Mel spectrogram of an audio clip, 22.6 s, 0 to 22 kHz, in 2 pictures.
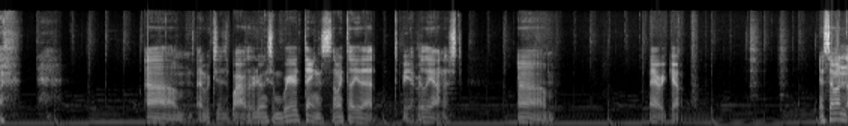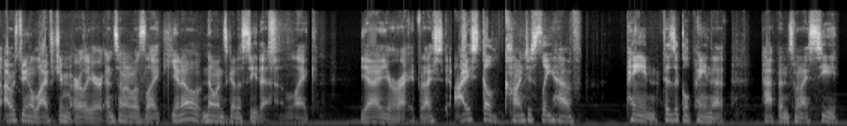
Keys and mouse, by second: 2.0 middle click, 3.4 click, 3.8 middle click, 4.2 g, 5.2 Escape, 6.6 g, 8.3 click, 8.8 middle click, 9.2 Tab, 9.6 middle click, 10.1 shift+middle drag, 10.5-10.9 middle drag, 11.1-11.5 shift+middle drag, 12.2 middle click, 12.5 click, 13.7 click, 13.9 middle click, 17.0 shift+middle click, 17.6 shift+middle click, 18.7 shift+middle click, 20.0-21.2 middle drag, 20.5 Tab, 21.2 shift+z.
